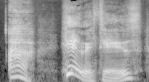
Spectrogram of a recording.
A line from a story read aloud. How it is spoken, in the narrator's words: he exclaimed in triumph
